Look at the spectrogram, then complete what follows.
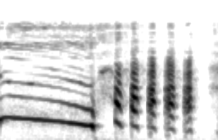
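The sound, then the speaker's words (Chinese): A voice imitates the howl of a big bad wolf in a children's story: a single sustained, slightly falling note lasting about a second, followed by five quick, rhythmic, laugh-like bursts. “大野狼要吃的肚子圆鼓鼓。嗷！”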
